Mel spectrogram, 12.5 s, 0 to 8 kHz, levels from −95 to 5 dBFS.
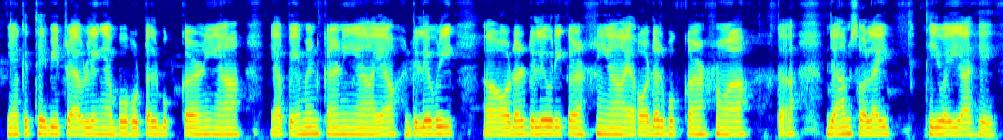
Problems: none marked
